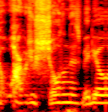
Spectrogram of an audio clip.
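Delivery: heated outburst pitched very high. Retelling a confrontation with friends, imitating own heated outburst. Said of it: "getting so heated in the moment".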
